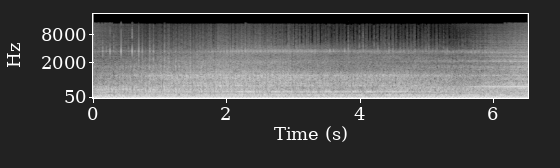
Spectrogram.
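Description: A steady, loud low rumbling drone with a few faint held tones over it: a suspense sound effect in the background score.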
